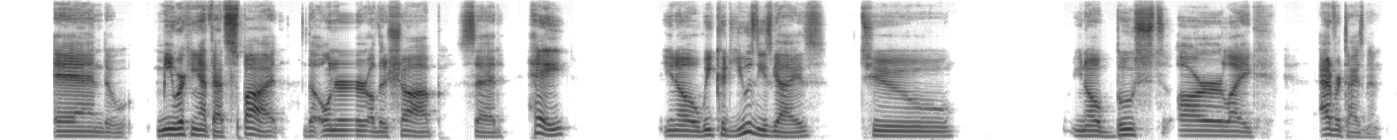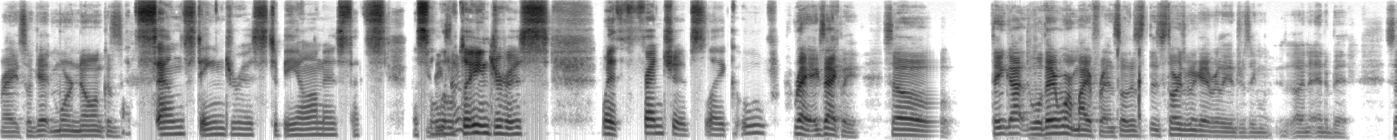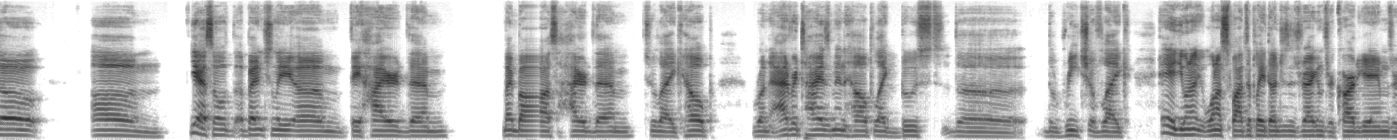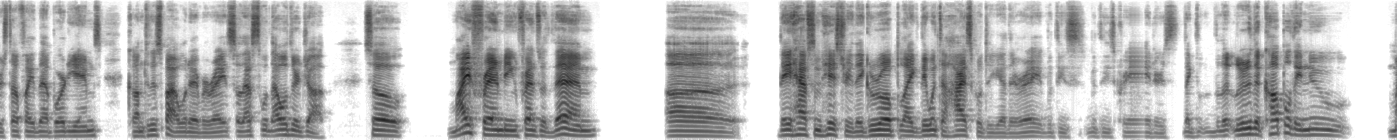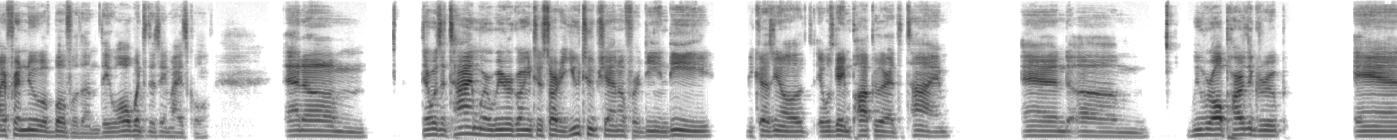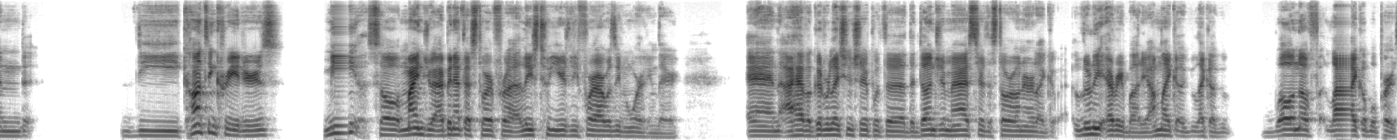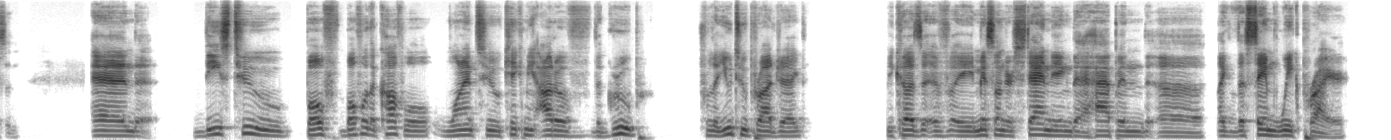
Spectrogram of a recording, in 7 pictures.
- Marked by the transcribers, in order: drawn out: "to"; laughing while speaking: "little dangerous"; other background noise; tapping
- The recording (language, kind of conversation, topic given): English, unstructured, What worries you most about losing a close friendship because of a misunderstanding?
- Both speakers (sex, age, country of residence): male, 30-34, United States; male, 35-39, United States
